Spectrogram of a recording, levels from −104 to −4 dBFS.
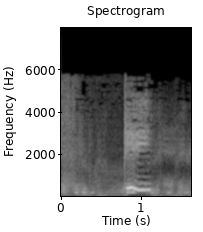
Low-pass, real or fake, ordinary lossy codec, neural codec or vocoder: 7.2 kHz; fake; MP3, 24 kbps; codec, 16 kHz, 0.5 kbps, FreqCodec, smaller model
